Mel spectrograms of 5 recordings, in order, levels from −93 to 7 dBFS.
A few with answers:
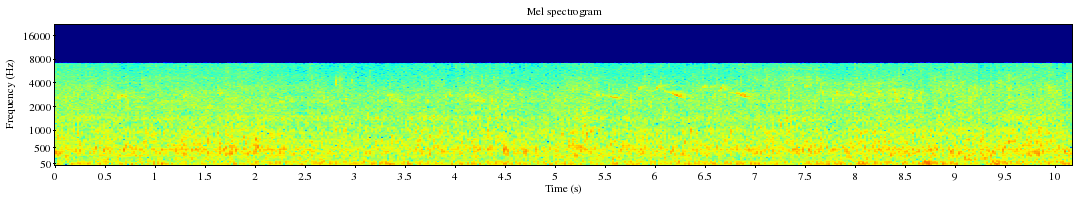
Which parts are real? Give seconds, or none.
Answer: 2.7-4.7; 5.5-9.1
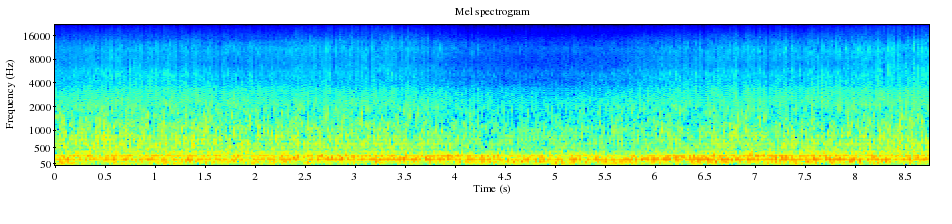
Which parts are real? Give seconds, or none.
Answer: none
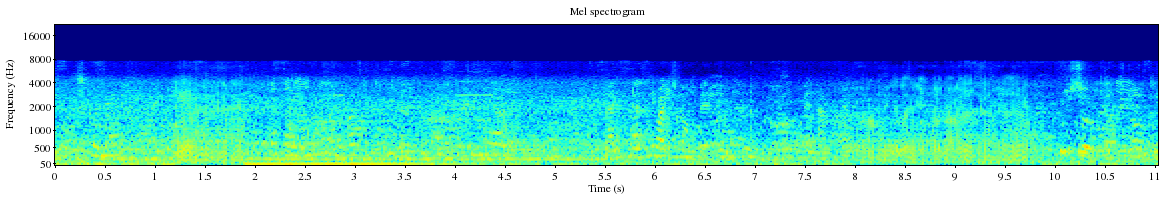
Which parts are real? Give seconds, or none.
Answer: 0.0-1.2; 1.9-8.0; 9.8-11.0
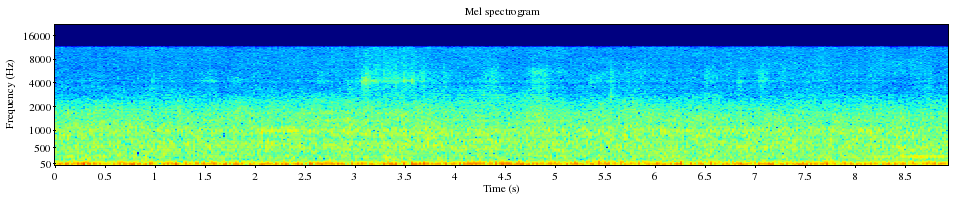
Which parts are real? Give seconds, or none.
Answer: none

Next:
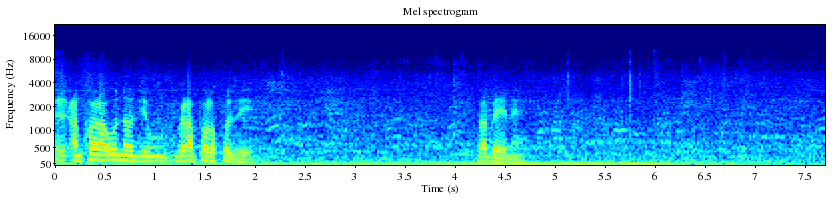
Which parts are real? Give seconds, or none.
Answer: 3.4-5.2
